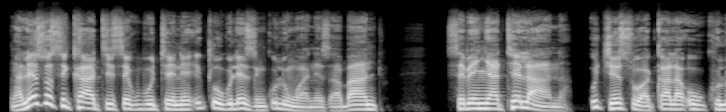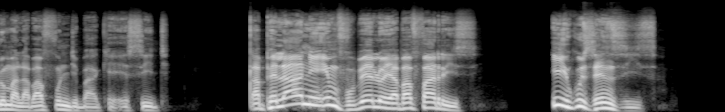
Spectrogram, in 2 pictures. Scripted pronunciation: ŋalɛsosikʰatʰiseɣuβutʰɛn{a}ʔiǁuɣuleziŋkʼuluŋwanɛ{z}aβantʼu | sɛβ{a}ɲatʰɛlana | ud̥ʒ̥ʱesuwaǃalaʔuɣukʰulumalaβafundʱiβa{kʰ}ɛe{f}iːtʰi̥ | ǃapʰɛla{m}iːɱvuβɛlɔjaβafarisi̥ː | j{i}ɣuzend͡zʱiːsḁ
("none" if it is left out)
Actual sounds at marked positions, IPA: ɛ, z, ɛ, kʰ, s, n, i

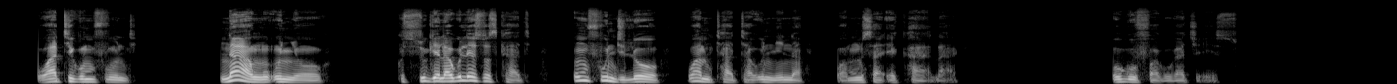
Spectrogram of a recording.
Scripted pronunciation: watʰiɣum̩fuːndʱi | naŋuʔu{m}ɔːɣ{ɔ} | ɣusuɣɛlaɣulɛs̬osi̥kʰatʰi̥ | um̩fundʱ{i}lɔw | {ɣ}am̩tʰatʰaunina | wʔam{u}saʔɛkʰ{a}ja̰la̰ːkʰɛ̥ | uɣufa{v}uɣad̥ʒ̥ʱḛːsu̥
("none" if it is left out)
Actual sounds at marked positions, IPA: ɲ, ɔ, i, w, u, a, ɣ

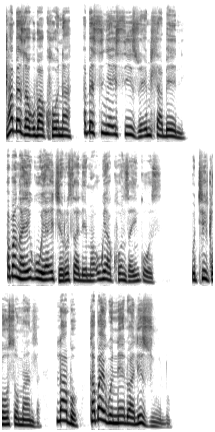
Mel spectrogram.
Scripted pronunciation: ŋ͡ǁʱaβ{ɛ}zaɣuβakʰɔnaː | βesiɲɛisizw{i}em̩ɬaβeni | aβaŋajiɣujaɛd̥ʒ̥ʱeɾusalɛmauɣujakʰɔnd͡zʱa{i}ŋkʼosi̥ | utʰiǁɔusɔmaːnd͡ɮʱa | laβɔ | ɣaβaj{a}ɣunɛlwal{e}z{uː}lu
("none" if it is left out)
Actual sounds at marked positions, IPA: ɛ, ɛ, i, i, i, uː

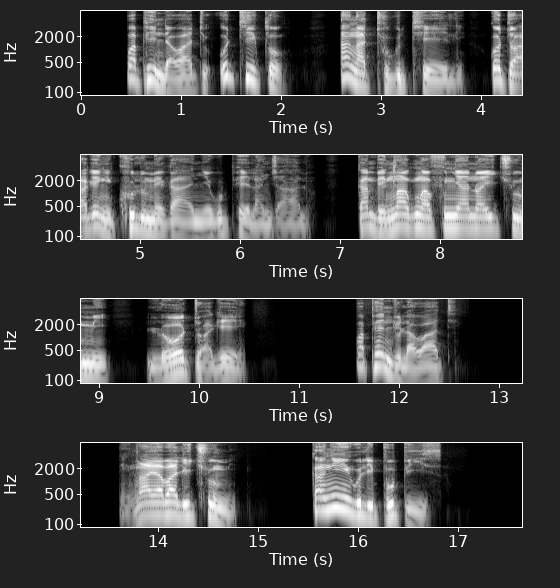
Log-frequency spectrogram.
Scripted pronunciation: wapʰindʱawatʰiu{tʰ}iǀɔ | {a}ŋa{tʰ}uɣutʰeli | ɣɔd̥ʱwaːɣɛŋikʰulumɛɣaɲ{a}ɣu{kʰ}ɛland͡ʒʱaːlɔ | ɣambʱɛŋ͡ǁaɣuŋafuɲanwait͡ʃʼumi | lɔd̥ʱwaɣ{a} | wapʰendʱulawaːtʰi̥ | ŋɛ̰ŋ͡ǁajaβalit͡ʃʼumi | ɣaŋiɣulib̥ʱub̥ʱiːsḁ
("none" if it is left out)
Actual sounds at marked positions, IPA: tʰ, a, tʰ, ɛ, pʰ, ɛ

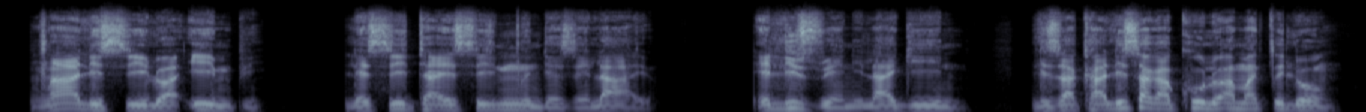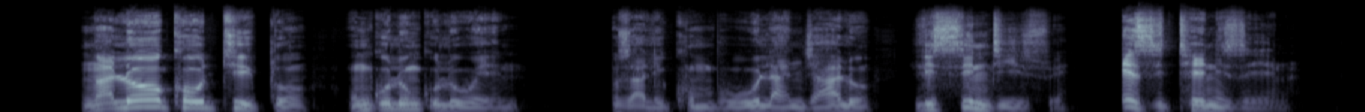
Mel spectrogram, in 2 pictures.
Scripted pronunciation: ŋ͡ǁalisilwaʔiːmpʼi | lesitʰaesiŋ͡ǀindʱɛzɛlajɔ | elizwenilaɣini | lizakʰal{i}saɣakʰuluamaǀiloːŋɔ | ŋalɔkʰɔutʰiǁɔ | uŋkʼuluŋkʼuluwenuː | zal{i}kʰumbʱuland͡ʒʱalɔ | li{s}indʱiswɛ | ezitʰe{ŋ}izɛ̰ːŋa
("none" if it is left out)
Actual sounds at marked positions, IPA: i, i, s, n

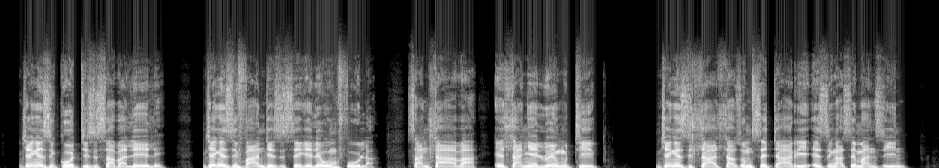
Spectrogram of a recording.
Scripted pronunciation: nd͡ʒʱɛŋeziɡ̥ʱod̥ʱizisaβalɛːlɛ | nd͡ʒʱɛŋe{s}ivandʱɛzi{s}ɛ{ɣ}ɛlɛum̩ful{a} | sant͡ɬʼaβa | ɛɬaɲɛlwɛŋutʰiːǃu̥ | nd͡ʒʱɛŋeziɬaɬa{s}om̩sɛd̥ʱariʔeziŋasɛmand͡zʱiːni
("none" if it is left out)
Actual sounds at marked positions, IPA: z, s, ɣ, a, z

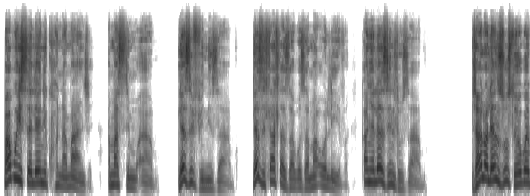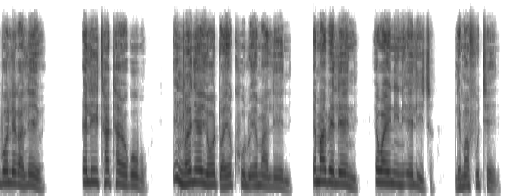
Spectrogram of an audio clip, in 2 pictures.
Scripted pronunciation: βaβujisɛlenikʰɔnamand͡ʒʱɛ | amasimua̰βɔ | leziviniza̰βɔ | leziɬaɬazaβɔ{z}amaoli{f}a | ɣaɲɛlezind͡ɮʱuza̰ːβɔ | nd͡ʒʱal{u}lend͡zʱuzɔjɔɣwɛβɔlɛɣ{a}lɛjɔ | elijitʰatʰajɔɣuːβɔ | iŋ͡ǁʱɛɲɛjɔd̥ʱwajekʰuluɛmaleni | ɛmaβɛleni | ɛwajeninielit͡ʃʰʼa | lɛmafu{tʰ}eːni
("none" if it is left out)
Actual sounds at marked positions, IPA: z, v, ɔ, a, tʰ

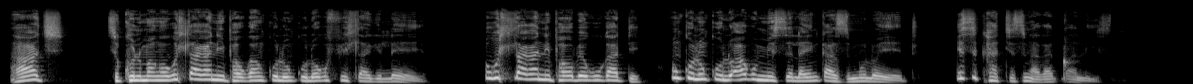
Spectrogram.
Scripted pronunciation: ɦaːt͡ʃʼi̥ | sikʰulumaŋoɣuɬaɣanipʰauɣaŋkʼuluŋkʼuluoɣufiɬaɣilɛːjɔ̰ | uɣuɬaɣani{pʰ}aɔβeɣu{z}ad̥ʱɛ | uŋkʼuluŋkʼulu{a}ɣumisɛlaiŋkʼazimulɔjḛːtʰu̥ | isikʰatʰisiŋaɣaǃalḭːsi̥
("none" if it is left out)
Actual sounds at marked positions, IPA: pʰ, ɣ, a

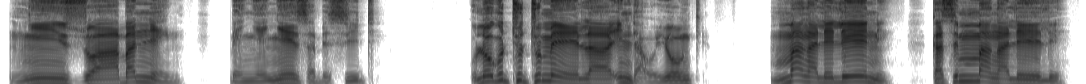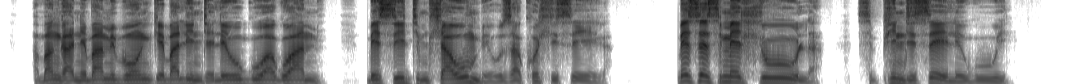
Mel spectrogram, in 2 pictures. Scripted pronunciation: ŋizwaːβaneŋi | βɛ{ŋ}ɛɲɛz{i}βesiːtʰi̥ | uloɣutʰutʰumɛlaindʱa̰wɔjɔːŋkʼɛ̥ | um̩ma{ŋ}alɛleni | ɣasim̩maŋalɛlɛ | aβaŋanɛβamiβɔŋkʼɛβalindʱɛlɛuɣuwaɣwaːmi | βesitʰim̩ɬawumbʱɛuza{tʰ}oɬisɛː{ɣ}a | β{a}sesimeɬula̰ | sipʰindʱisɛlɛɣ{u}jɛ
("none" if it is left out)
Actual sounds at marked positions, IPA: ɲ, a, ŋ, kʰ, ɣ, ɛ, uː

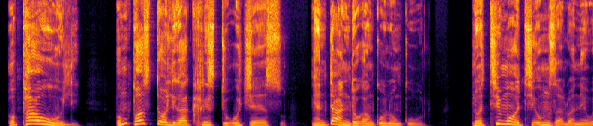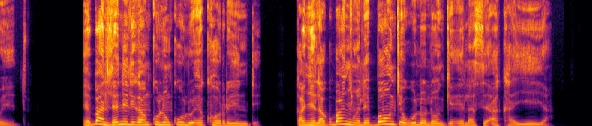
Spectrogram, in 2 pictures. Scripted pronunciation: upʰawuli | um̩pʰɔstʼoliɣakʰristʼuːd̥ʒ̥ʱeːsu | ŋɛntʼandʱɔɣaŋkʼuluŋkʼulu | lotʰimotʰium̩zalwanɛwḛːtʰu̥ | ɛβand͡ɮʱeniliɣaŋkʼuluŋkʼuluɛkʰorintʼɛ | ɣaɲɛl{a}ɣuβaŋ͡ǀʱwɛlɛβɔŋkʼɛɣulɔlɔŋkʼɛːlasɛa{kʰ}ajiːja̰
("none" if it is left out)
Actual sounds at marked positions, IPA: a, kʰ

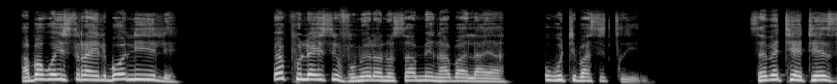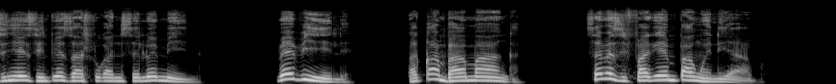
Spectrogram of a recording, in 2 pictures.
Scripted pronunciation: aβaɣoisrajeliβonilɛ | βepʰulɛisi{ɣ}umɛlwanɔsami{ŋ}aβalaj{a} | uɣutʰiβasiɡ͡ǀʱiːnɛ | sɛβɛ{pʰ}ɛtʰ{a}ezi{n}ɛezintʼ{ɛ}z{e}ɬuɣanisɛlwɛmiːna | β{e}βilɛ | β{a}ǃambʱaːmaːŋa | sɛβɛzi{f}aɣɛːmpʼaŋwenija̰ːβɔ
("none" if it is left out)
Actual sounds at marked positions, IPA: v, ŋ, a, tʰ, ɛ, ɲ, ɛ, a, e, a, f

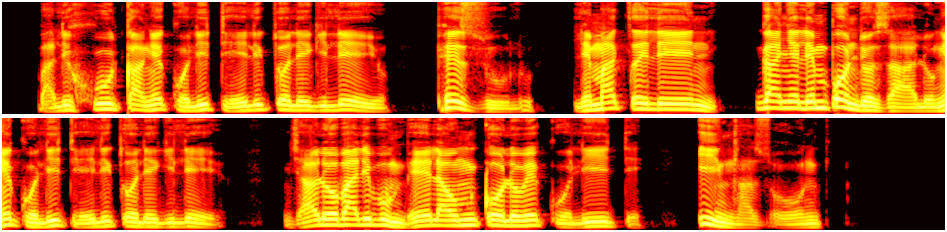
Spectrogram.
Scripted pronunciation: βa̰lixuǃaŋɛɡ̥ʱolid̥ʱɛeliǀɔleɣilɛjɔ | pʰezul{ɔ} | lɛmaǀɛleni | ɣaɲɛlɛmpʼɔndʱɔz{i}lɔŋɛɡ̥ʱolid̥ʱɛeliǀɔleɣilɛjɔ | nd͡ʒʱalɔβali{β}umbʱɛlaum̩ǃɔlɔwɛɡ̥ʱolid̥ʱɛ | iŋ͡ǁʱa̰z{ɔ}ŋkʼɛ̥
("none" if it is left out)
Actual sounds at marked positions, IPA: u, a, β, ɔː

